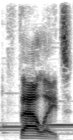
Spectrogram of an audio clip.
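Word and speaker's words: phthalates: from the toxic past might be tagging along phalates say it with me now th eights tricky to pronounce even trickier to avoid these chemicals lurk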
